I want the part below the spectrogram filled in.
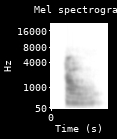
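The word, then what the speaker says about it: tau: with a Greek letter this letter we pronounce it as to right to is equal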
